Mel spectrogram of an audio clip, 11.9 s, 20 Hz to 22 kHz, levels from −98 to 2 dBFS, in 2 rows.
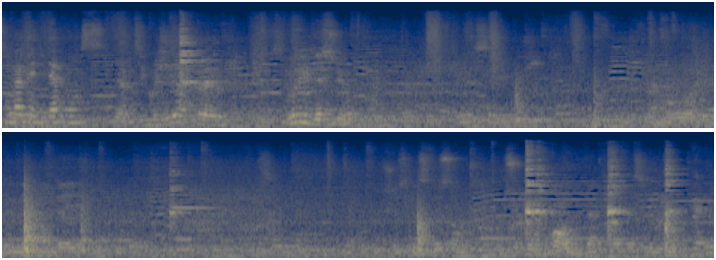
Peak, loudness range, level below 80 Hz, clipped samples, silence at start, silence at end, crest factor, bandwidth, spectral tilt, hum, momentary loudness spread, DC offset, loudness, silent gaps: -18 dBFS; 6 LU; -64 dBFS; under 0.1%; 0 s; 0 s; 22 dB; 16.5 kHz; -4 dB/octave; none; 11 LU; under 0.1%; -40 LUFS; none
